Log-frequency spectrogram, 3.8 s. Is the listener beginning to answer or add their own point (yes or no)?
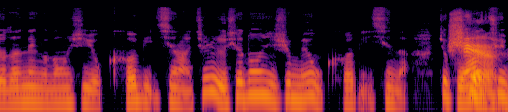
yes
